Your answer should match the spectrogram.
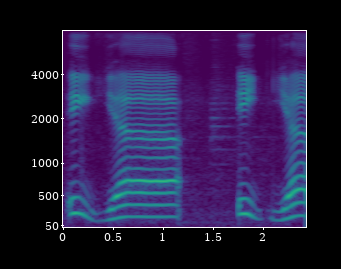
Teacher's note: ইয়া ইয়া, ই মিলবে ইয়ার সাথে, আবার ইয়া জিব্বার মাঝখানে উপরে চাপ দিয়ে 1 আলিফ টান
